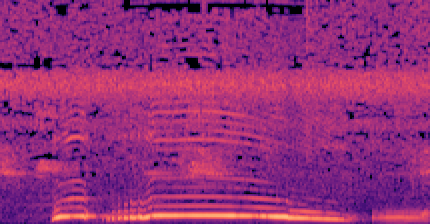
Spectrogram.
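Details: Local puter dove, a lively bird giving its dor call, said to sound like crying: a sharp opening note, a quick stuttering roll, then a long drawn, slowly falling mournful coo, followed by a softer lower tone.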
